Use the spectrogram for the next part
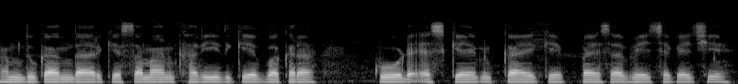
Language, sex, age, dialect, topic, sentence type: Maithili, male, 18-24, Eastern / Thethi, banking, question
